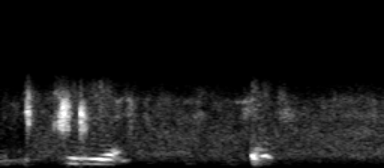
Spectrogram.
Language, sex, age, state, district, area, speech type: Dogri, female, 18-30, Jammu and Kashmir, Udhampur, rural, conversation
